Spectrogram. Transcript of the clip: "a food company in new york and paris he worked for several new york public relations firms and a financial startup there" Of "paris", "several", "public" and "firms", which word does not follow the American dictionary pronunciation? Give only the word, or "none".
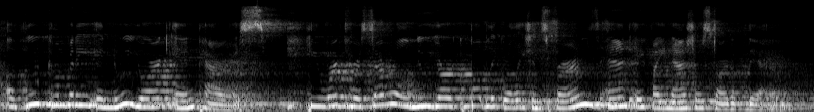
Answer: none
